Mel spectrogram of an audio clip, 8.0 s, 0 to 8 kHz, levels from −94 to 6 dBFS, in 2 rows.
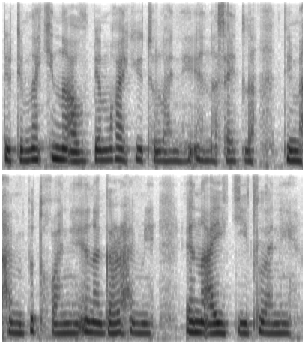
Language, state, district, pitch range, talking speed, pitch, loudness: Sumi, Nagaland, Kohima, 170-190 Hz, 150 wpm, 180 Hz, -15 LUFS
